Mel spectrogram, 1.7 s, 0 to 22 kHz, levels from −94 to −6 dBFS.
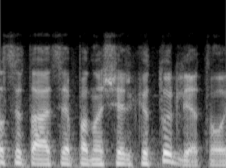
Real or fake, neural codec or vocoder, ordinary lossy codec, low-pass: real; none; Opus, 24 kbps; 7.2 kHz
